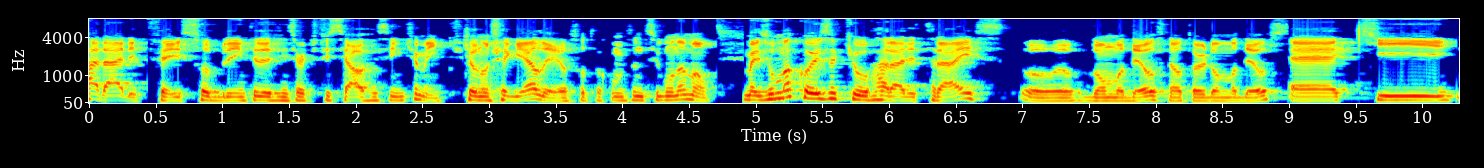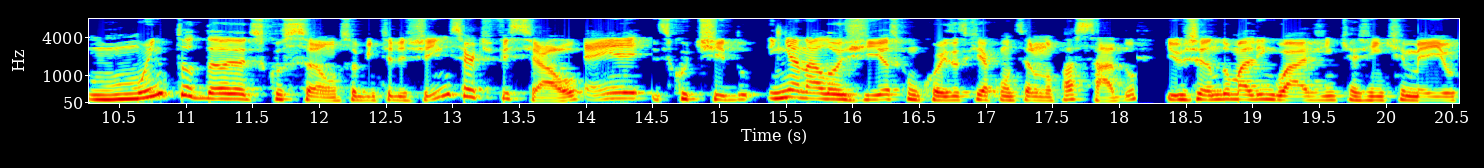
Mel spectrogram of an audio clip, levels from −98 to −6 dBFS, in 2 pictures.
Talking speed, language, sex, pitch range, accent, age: 165 wpm, Portuguese, male, 135-185 Hz, Brazilian, 20-39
